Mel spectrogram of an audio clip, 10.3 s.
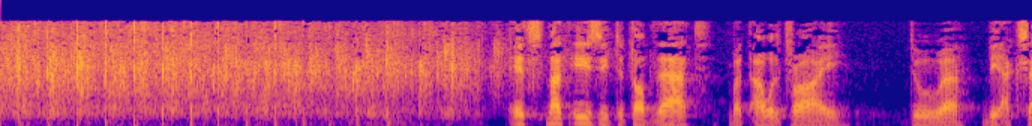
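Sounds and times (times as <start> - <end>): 
audience applause: 0.0 - 5.1
speech: 5.1 - 8.5, 9.1 - 10.3.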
